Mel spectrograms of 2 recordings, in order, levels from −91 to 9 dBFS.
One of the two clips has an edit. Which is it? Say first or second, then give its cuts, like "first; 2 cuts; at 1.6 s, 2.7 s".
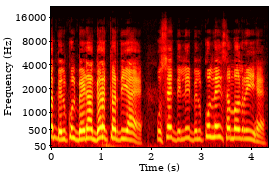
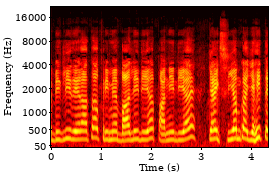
second; 1 cut; at 3.0 s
